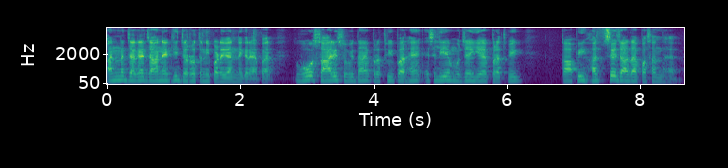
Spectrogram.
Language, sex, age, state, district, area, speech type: Hindi, female, 30-45, Rajasthan, Jaipur, urban, spontaneous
